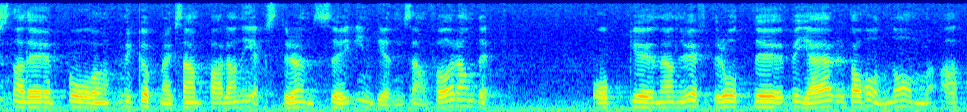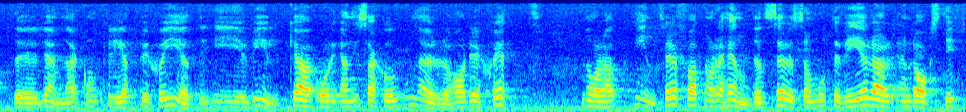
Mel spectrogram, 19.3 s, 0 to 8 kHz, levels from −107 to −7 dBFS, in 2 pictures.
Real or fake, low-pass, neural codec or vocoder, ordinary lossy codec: fake; 7.2 kHz; vocoder, 22.05 kHz, 80 mel bands, WaveNeXt; AAC, 48 kbps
